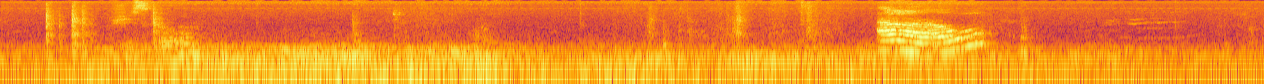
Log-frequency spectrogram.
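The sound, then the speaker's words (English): An old female cat gives one drawn-out, wavering meow partway through, clear, over a low background rumble with a few faint clicks and soft noises before it. “I know you're being very gentle, but she's quite an old cat.”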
